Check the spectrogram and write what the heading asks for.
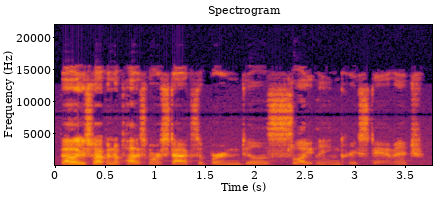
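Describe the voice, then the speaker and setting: A gaming streamer giving let's play commentary, excitable and rambling, reading the game's text aloud between reactions. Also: medium pitch, normal speed, slight background noise.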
